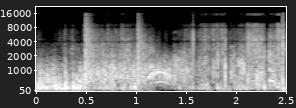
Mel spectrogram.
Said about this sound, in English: Shots fired! Shots fired! Officers returned gunfire,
